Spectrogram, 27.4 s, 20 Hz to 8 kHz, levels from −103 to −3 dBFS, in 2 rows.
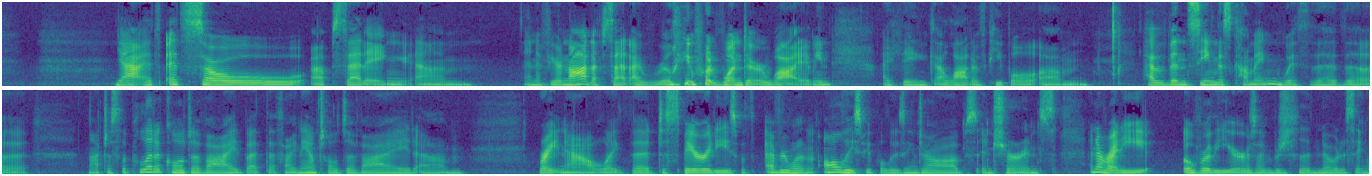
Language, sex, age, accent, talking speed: English, female, 20-39, American, 145 wpm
